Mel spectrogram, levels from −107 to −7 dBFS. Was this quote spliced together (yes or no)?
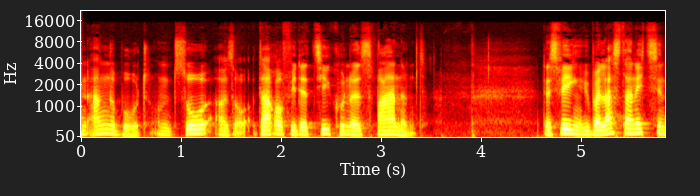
no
